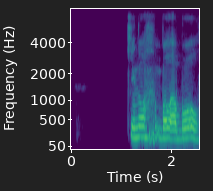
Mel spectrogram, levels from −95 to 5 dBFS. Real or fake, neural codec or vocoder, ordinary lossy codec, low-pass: real; none; none; 7.2 kHz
